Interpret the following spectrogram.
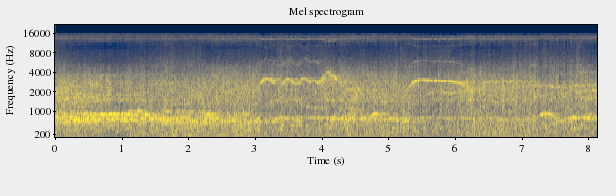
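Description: Studio audience applauding and cheering.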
